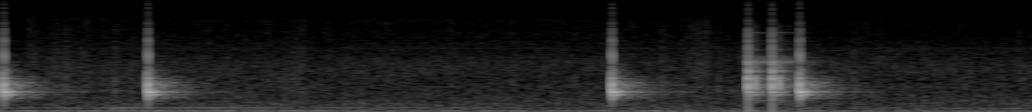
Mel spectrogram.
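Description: Short, sharp wooden clicks sound as chess pieces are moved in an online game.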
